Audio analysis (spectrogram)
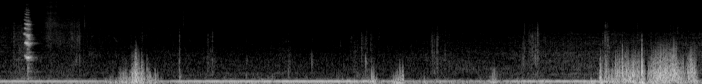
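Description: A 1961 Farmall 560 tractor on the road pulling a baler, its engine a steady low droning hum with wind buffeting the microphone and occasional rattles and knocks, loudest toward the end.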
